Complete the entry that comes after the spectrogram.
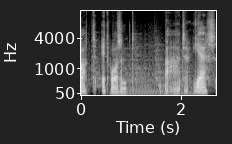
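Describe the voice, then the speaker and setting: A man speaks quietly with ordinary pitch variation. Music plays in the background. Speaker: VTuber gamer. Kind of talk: casual game review monologue.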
